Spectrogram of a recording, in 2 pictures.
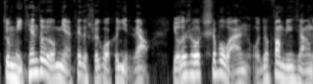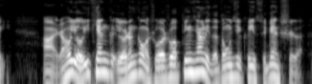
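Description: A comedic storyteller with a mid-range, very animated voice rattles off short funny anecdotes at a quick, chatty pace, often laughing at his own punchlines. The monologue is recorded at studio quality with no echo.

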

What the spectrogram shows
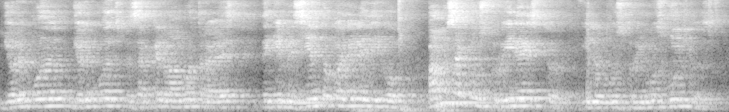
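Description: A man's voice: on the high side, normal speed, mellow. A man, a youth pastor preaching a sermon and telling personal stories, acting out the voices of people in them. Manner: storytelling, acts out quoted voices. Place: church hall. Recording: echoey room from far off, faint noise.

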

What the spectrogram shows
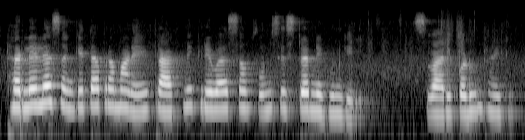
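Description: A woman narrating a short story aloud in a measured, expressive storytelling manner. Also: high-pitched. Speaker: audiobook narrator. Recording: dull lo-fi recording.

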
